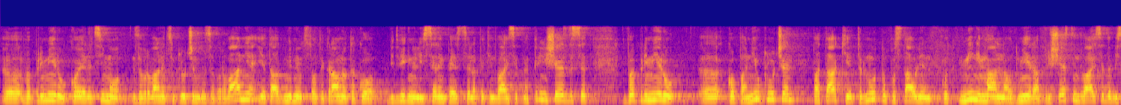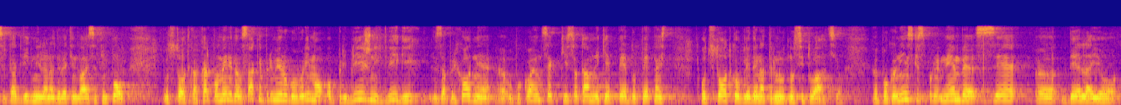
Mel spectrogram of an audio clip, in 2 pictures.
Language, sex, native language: Slovenian, male, Slovenian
